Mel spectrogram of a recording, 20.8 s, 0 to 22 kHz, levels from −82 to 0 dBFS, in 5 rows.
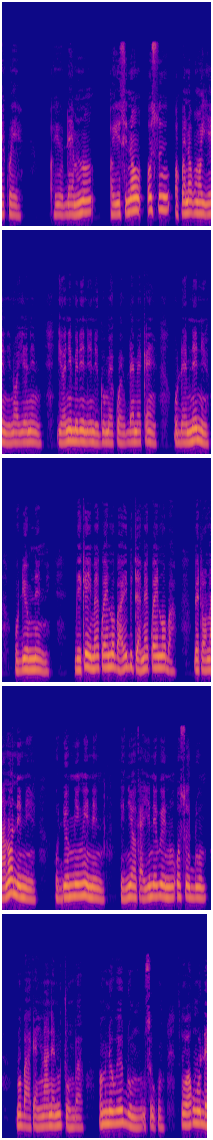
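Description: Throughout the speech, the sound is rough and grainy. Noise fills the gaps between harmonics, and the top band sounds thin and synthetic. The damage is plainly audible. The likely cause is low-delay AAC compression, AAC-ELD, at a rate that fits about 32 kbps.

At 13.73 to 13.78 s there is AAC frame loss with concealment. About 40 ms of audio went missing, which fits two lost frames. The decoder patched the gap from the preceding spectrum. It sounds like a brief smeared, noisy blur.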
